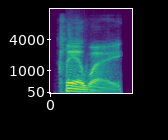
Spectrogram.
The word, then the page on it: clearway: British English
